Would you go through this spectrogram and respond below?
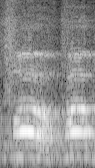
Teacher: फ फ बोलेंगे तो ओठ क्या करेगा, आपस में टच होगा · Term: ओष्ठो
